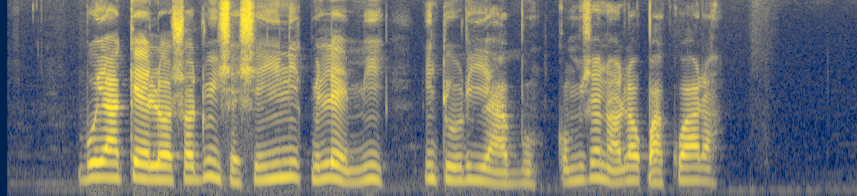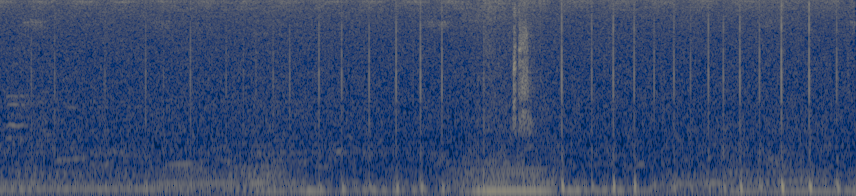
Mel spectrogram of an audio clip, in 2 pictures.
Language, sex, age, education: Yoruba, male, 15-29, secondary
